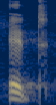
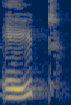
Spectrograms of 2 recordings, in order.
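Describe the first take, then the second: First: The vowel sounds like the one in met. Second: The vowel rhymes with mate. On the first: "British it" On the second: "American eight"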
